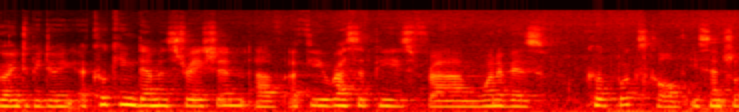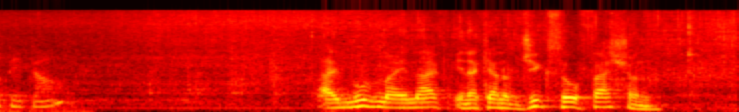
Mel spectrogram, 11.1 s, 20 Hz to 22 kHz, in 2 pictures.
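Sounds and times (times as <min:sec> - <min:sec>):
food sizzling in a frying pan: 0:01.8 - 0:11.0.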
